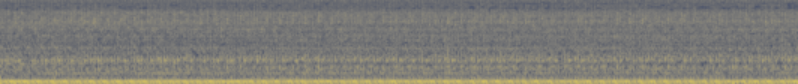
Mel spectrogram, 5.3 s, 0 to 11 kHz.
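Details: Newly rebuilt VW air-cooled 1600cc flat-four on its first start and break-in run: even, steady low rumble with no knocks, ticks or misses; healthy break-in run.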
